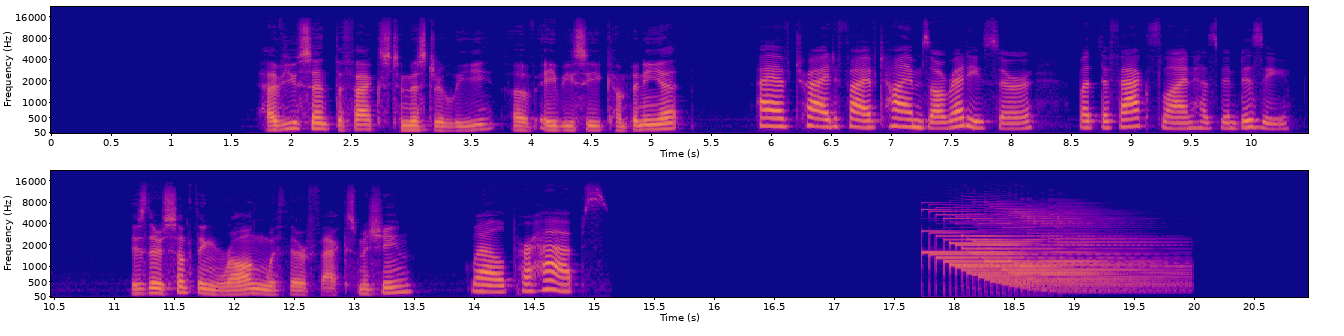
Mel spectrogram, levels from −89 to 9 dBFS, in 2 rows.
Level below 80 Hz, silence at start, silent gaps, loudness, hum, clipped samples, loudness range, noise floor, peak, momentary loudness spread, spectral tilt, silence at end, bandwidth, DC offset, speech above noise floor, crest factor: -76 dBFS; 1.75 s; 15.15-17.70 s; -25 LUFS; none; under 0.1%; 6 LU; -75 dBFS; -8 dBFS; 13 LU; -5 dB/octave; 1 s; 15 kHz; under 0.1%; 51 dB; 20 dB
